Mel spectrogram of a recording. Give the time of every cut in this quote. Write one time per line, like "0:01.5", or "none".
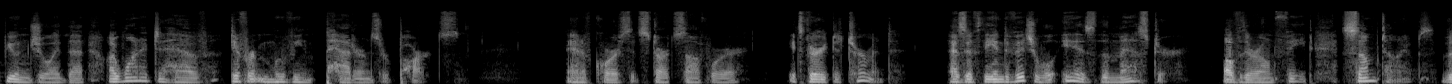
0:13.4

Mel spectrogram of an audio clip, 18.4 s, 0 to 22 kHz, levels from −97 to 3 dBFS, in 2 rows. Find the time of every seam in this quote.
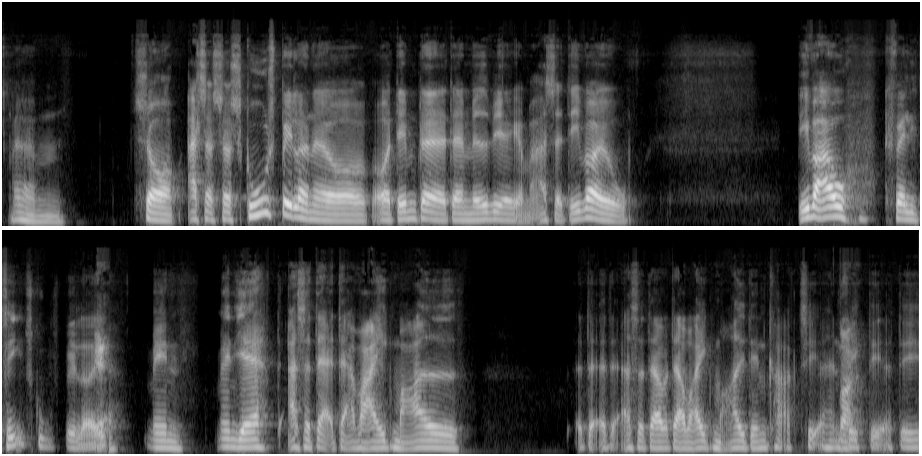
0:10.3

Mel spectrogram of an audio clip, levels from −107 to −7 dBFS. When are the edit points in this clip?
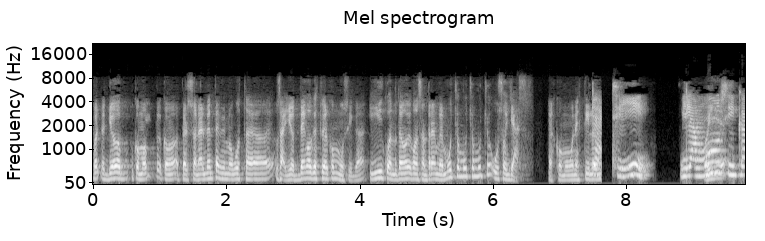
0:07.6

